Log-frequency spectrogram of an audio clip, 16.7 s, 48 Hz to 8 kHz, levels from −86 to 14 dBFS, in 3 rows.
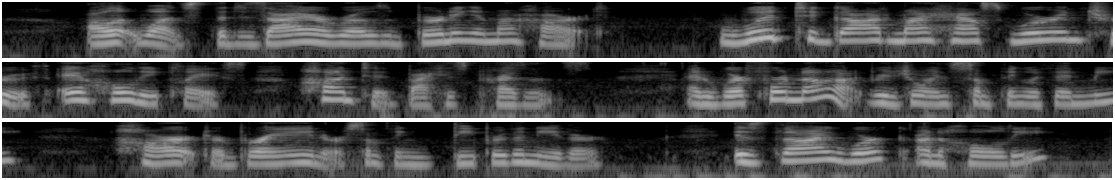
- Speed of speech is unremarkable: Yes, average, 160 wpm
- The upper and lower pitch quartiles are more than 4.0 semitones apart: Yes, average, 5.0 semitones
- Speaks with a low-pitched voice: No, high, 200 Hz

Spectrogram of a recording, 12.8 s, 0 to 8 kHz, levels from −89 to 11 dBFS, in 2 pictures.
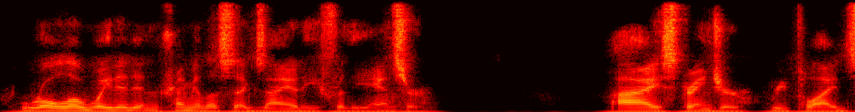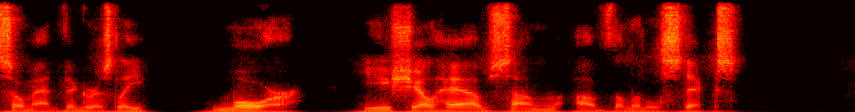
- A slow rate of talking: Yes, slow, 105 wpm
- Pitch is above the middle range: No, low, 100 Hz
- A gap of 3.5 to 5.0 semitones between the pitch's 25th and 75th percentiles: No, narrow, 2.6 semitones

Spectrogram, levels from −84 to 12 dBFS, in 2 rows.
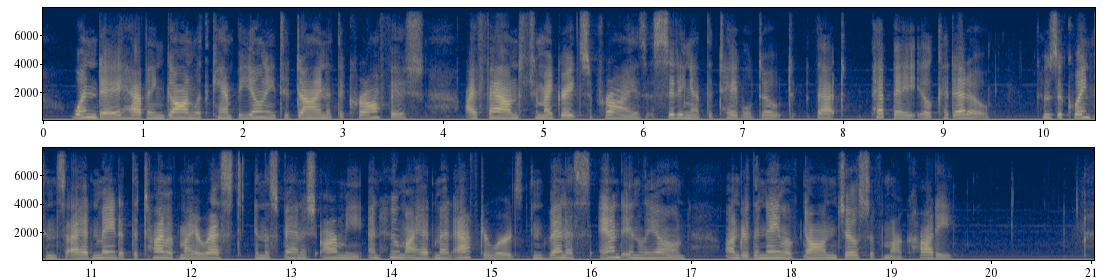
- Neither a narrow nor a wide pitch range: No, narrow, 1.7 semitones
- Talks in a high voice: Yes, high, 200 Hz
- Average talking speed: Yes, average, 170 wpm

